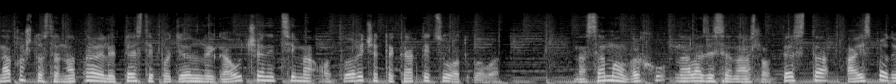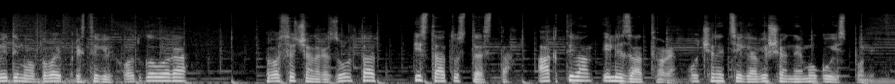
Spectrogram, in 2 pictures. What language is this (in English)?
Croatian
